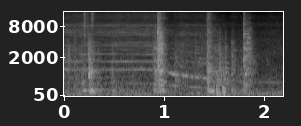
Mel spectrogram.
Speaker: You can sort of hear the clunk of the pins. These coupler pins are what pop into those holes on the mount.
